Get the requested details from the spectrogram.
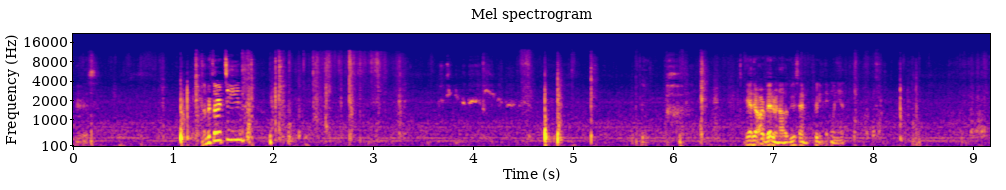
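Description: Plastic packaging rustles and crinkles as a man opens a box.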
